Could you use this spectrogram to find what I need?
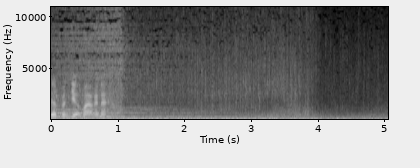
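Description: A loud explosion rumbles and crackles.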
